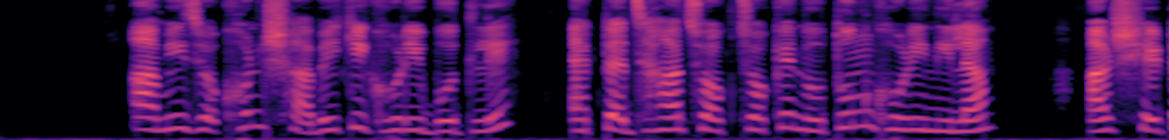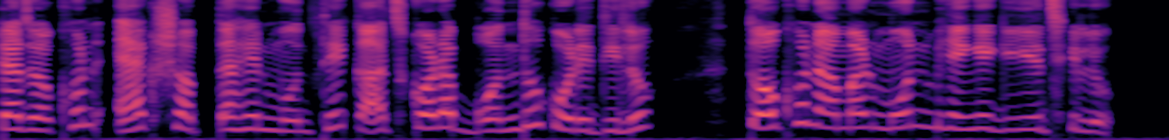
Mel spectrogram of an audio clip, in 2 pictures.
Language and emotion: Bengali, sad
